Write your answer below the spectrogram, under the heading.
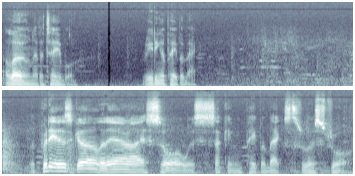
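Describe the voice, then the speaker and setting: A man's voice: sits low, big pitch swings, a little slow, background noise, full character voice. An actor playing a wry, brooding, hard-drinking man who narrates and talks with dry, literate sarcasm in a radio drama. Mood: wry, reflective. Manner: dry, sardonic, literate phrasing. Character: world-weary, wry hard-drinking male storyteller, brooding and sardonic.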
